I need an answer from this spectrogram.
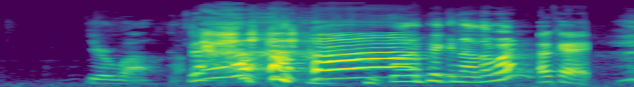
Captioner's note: laughing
